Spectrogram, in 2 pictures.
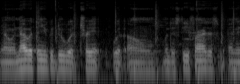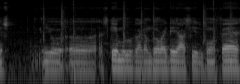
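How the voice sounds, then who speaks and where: Moving at a fairly quick pace, a man speaks in a fairly low pitch with monotone, flat intonation. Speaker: gaming YouTuber. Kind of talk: gameplay tutorial. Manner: fast.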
